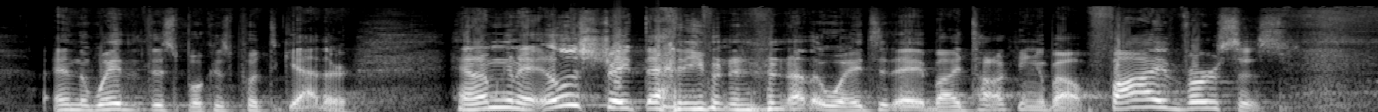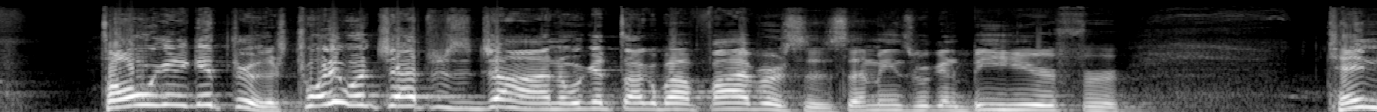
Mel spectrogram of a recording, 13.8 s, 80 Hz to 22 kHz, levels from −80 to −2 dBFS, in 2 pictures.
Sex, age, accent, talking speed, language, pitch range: male, 30-49, American, 235 wpm, English, 140-210 Hz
